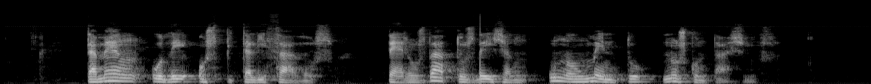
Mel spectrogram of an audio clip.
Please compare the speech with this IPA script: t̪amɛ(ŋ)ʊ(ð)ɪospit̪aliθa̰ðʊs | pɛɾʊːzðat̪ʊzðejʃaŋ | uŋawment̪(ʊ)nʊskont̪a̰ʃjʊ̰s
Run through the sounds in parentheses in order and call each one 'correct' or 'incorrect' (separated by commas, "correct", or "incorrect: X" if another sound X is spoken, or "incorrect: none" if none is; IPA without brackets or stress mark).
correct, correct, correct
